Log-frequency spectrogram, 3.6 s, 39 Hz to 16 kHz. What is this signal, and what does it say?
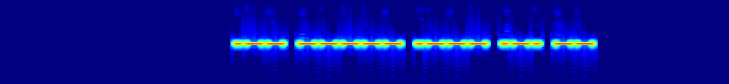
Morse code, heard as a keyed tone, about 41 wpm, 700 Hz. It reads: W0JRM
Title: USA Call Signs - 5 Characters - 4x Character Spacing - 45wpm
